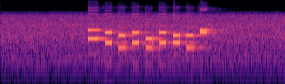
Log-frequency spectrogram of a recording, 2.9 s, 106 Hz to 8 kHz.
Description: Multi-frequency trunk signalling (R1, as on North American trunks), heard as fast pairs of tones, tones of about 70 ms, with room echo. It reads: KP 8482854 ST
